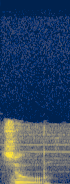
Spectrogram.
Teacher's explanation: quite a simple one here so you just have this o this u sounds like o and you put a z in front of it Zo and its first tone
